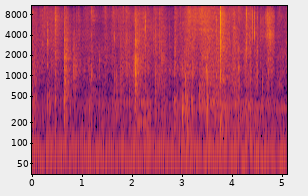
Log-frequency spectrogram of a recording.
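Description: Paper and packaging crinkling and rustling as a sheet of name-tag stickers is pulled from its envelope and handled, with scattered sharp crackles, the loudest about two seconds and nearly four seconds in.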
